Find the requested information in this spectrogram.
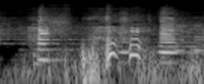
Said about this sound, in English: I love this video where you just like hear his like gleeful laughter at all the different noises that this train makes. And he's like doing a counter of like the like multiple kinds of weird tones that the train makes.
